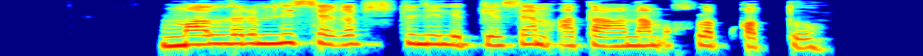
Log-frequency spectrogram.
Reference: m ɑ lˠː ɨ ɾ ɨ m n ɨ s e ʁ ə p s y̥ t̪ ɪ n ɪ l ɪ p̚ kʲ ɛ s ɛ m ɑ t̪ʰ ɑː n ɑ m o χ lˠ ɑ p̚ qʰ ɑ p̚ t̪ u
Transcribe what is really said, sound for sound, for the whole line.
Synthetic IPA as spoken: m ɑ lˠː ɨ ɾ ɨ m n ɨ s e ʁ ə p s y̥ t̪ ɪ n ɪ l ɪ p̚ kʲ ɛ s ɛ m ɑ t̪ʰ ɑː n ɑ m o χ lˠ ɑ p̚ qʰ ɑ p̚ t̪ u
